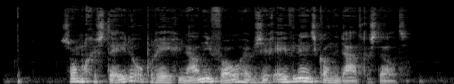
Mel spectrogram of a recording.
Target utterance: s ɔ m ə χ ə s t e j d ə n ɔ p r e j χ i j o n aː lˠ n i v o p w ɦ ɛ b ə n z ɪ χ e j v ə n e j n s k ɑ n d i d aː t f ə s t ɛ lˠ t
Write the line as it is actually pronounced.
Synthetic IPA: s ɔ m ə χ ə s t e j d ə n ɔ p r e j χ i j o n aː lˠ n i v o w ɦ ɛ b ə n z ɪ χ e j v ə n e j n s k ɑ n d i d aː t χ ə s t ɛ lˠ t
